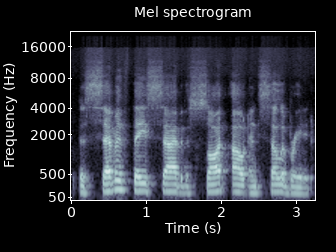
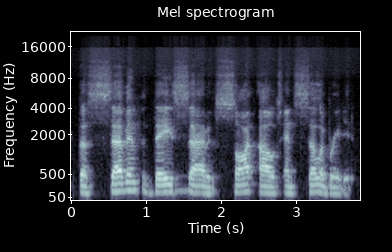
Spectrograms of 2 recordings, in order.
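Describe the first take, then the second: First: It is read at a quicker pace. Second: It is read at a slower pace.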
